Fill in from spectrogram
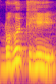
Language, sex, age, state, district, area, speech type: Maithili, male, 18-30, Bihar, Saharsa, rural, spontaneous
